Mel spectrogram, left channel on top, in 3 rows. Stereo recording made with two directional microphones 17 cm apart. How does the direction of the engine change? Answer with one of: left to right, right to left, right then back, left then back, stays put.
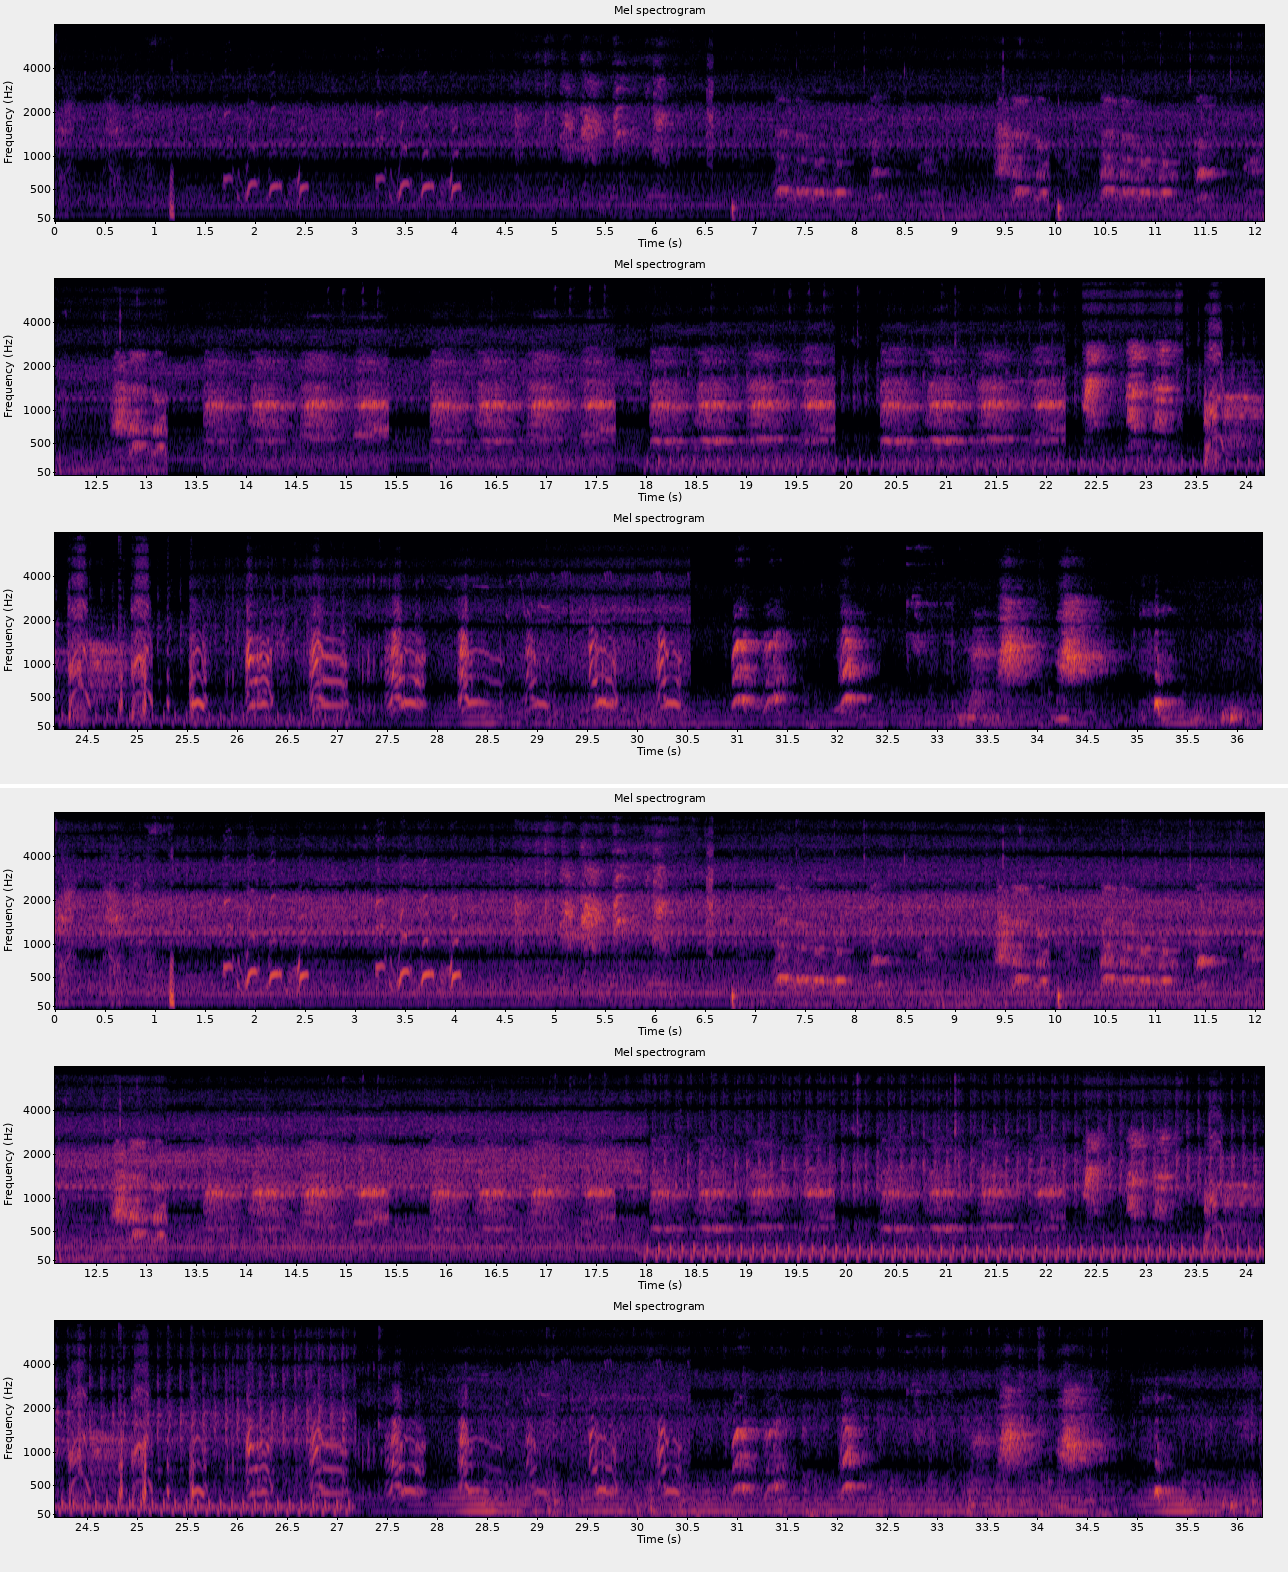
stays put.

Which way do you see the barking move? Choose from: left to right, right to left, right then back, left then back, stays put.
right to left.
